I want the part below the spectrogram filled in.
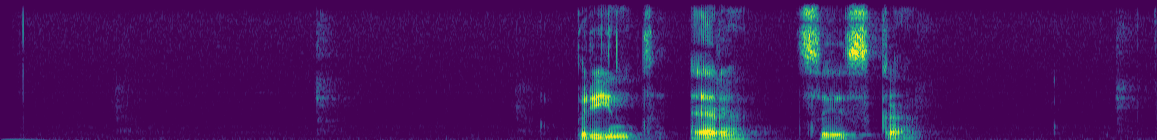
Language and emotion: Russian, neutral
